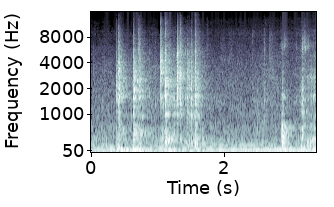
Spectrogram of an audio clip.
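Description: Lettuce being tossed in a salad bowl for a vegan chik'n Caesar salad, a few quick knocks and rustling scrapes against the bowl over steady kitchen background noise.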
